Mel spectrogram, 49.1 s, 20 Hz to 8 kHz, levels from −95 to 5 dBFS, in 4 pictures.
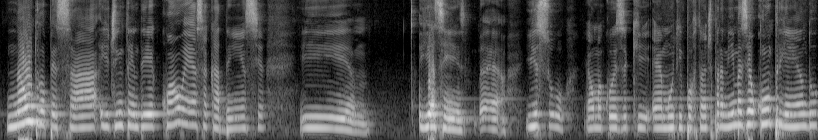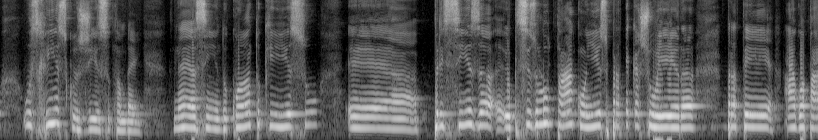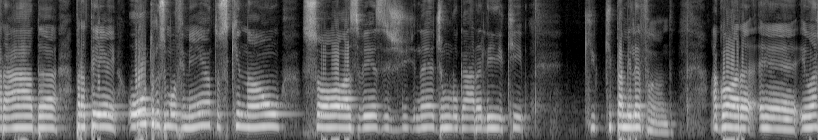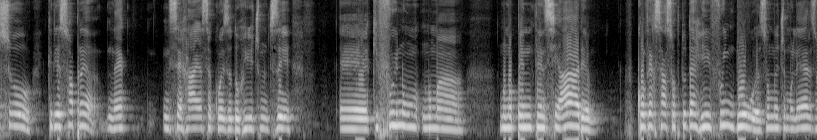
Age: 50-69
